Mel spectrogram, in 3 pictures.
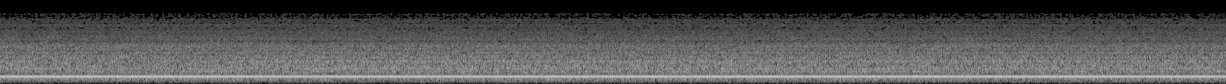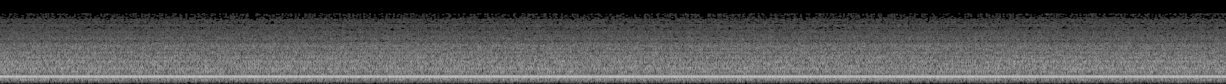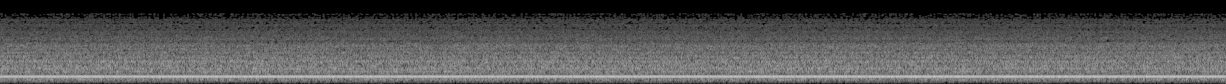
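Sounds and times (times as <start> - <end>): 
vacuum cleaner running: 0.0 - 36.7.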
